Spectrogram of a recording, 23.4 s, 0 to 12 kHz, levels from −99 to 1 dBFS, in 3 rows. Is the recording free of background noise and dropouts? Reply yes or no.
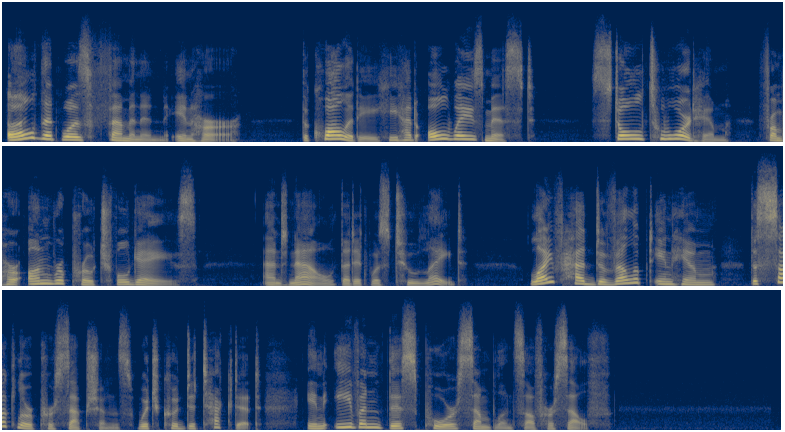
yes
